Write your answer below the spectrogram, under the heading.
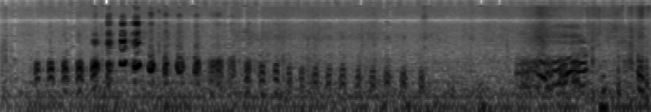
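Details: A polecat in its natural habitat gives rapid clucking chatter, about three pulses a second, fading after two seconds. A steady high hiss and low background rumble run throughout.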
